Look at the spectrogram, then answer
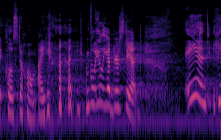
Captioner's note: laughs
